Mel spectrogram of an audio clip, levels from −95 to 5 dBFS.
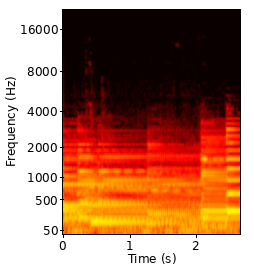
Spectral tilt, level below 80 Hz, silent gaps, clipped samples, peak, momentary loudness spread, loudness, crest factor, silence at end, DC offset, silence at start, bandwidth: -10 dB/octave; -38 dBFS; none; under 0.1%; -10 dBFS; 6 LU; -27 LUFS; 16 dB; 0 s; under 0.1%; 0 s; 4.7 kHz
